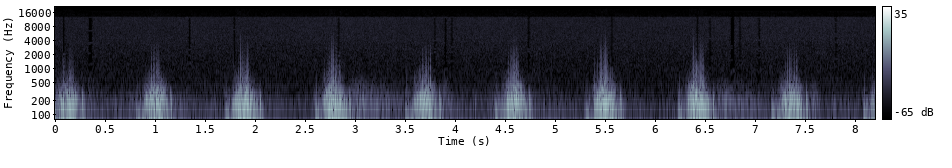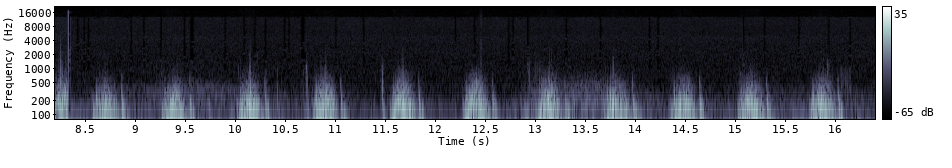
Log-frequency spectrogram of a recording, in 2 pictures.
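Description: Regular heartbeats near 75 a minute with a rough, harsh murmur filling the gap after each beat.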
